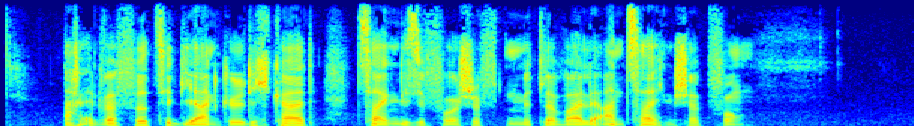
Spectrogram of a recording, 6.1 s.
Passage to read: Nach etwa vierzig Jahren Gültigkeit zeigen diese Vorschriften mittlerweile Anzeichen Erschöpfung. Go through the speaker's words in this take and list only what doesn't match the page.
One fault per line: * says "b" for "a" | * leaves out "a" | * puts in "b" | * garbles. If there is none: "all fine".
all fine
